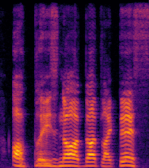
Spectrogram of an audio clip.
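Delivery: very loud, high, shrieked begging plea. Voicing a bandit captain begging as he starts to die: screaming plea. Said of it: "he screams and screams".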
